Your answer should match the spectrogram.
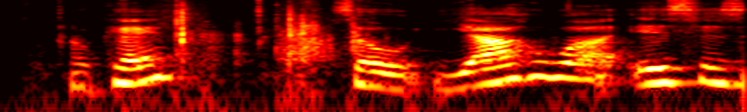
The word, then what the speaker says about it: Yahuwah: So when we put this word all together, I'm going to say Yahuwah because that's the way I pronounce it.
